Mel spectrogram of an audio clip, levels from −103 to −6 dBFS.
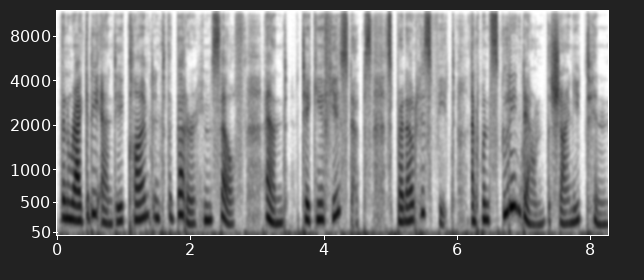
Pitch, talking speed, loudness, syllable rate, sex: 235 Hz, 175 wpm, -18 LUFS, 4.8 syllables/s, female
